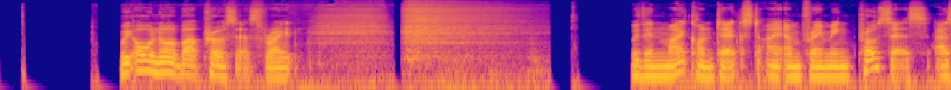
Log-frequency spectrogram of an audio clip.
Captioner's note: deep sigh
